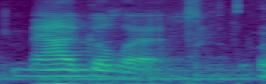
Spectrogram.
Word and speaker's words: Maggelet: Maggelet.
